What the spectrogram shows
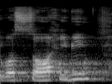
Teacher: صاد کو پر پڑھنا ہے، حروف مستعلیہ میں سے ہے اور الف مدہ ہے یہاں پر۔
